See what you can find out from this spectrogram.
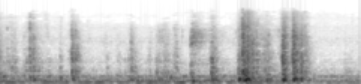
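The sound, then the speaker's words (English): Scraping, clunking bursts as a floor panel is pried up to reach a bulkhead release in a science fiction radio drama. Faint scuffs build to two louder, harsher knocks near the end. “Where's the release? Under the floor panel. You can pry it up. All right, hurry. I got it, I got it.”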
